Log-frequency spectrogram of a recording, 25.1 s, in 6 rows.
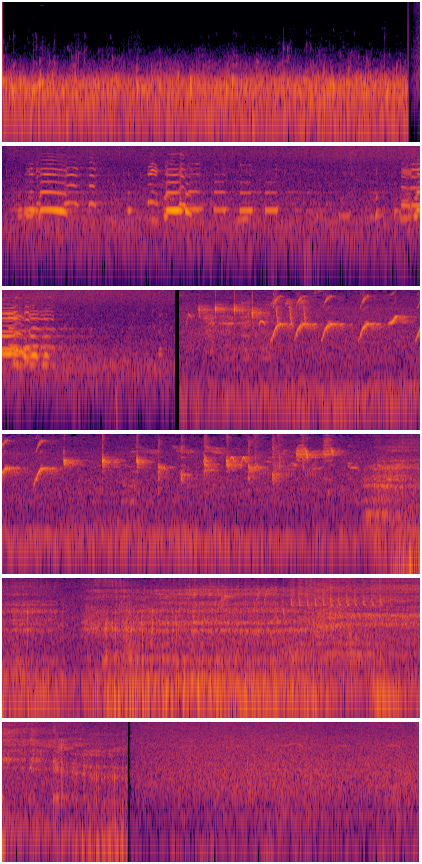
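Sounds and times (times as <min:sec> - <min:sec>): rough low rumble: 0:00.0 - 0:04.1
bird chirping: 0:10.2 - 0:16.1.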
